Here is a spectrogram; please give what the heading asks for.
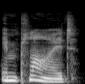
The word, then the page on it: implied: British English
